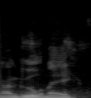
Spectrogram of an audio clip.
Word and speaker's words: Angoulême: So this is actually the name of a town, city, I should say, in France, and we would pronounce it Angoulême. – Okay, good. I got it. I was right. – But that's a lot of nasal with the Angoulême. Yeah, and a real oo and not whatever like two o's would work.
